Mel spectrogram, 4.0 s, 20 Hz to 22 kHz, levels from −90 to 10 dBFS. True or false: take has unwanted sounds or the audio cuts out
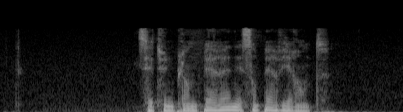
false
